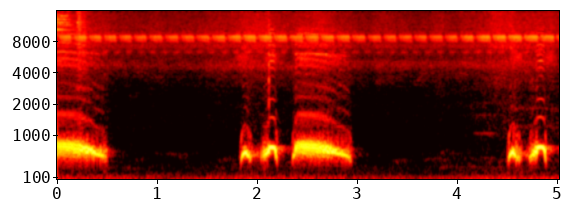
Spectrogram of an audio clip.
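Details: Female zebra dove calling to attract a male, used for luring. The end of a long coo, then a full phrase of two quick hoots and a sustained coo, then two more hoots as the next phrase begins.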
